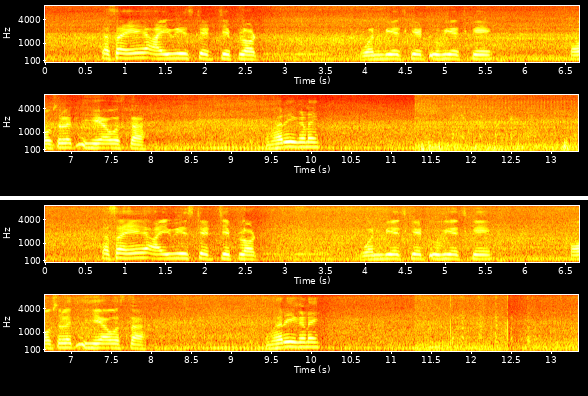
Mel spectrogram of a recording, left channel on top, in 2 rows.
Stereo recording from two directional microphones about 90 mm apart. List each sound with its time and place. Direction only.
0.7 s speech: 30° right (ahead or behind)
4.0 s speech: 40° right (ahead or behind)
6.7 s speech: 35° right (ahead or behind)
9.5 s speech: 15° right (ahead or behind)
